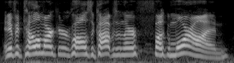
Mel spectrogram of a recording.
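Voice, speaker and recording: Young woman, voice-actor streamer, mid-low voice with a bright edge, dry close sound, animated casual chat. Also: fast talker, no room sound. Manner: animated and chatty, swears freely. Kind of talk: casual stream chat answering viewer questions.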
